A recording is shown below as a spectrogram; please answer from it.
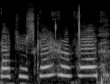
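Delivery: put-on American girl voice, very high, very soft. Acting out an online chat, a speaker voices the American gal in an American gal voice. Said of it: "you gotta do that voice now".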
